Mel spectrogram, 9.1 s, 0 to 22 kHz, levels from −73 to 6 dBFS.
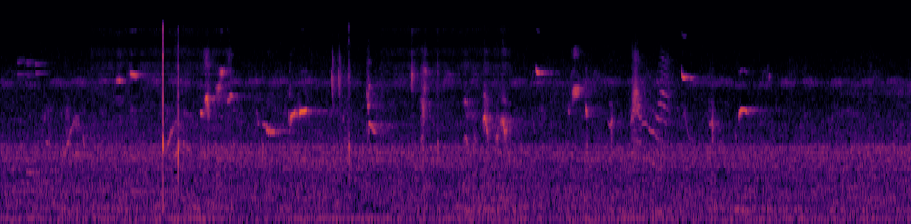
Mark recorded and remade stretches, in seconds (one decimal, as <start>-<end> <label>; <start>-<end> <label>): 0.0-0.9 recorded; 0.9-2.3 remade; 2.3-3.8 recorded; 3.8-5.1 remade; 5.1-9.1 recorded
